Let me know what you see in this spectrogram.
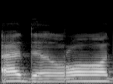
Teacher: Adroka da de da qalqala kelyapti. Adro deb qalqalasini beramiz.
